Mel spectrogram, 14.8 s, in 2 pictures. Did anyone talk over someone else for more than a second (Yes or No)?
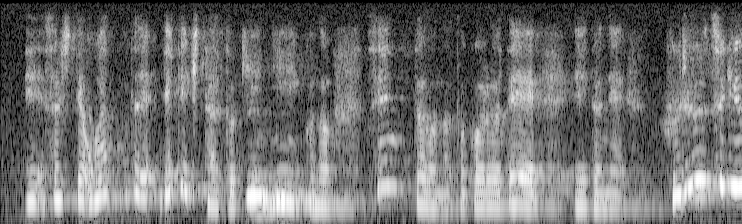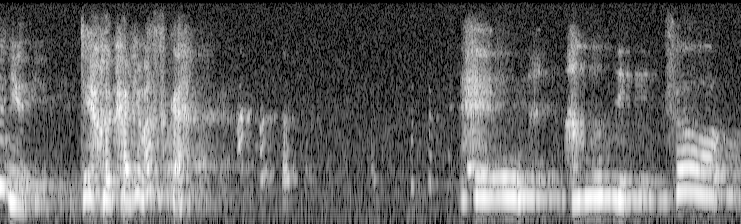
No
